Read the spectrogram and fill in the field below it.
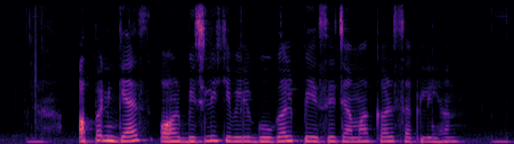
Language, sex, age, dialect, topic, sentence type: Magahi, female, 25-30, Western, banking, question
